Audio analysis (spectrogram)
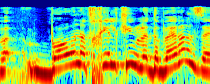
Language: Hebrew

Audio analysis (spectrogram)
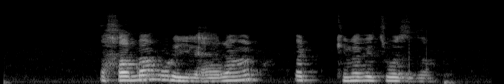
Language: Kabyle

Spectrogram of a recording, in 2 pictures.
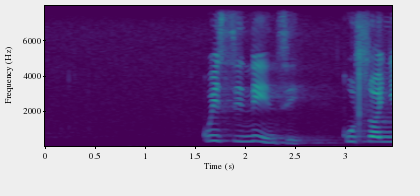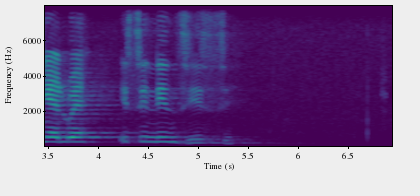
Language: Xhosa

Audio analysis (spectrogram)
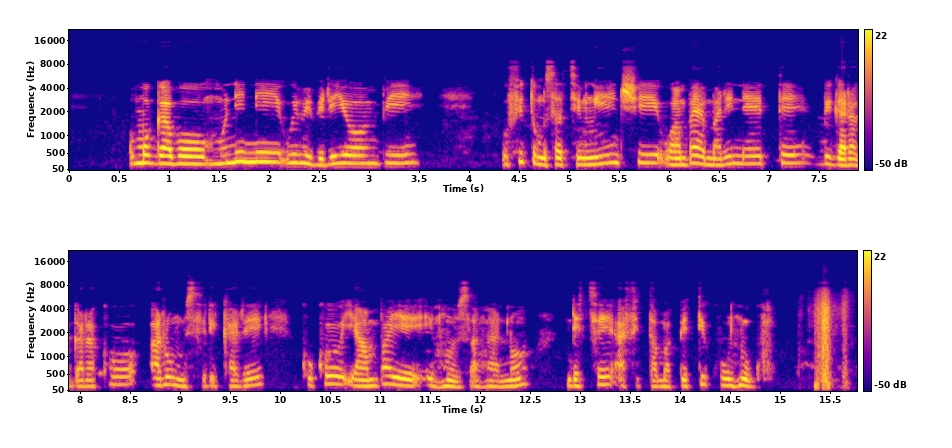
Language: Kinyarwanda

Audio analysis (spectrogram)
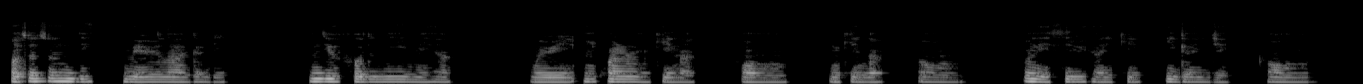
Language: Igbo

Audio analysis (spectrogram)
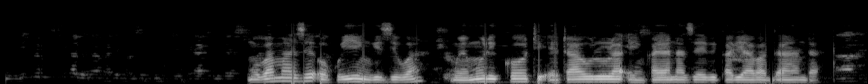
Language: Ganda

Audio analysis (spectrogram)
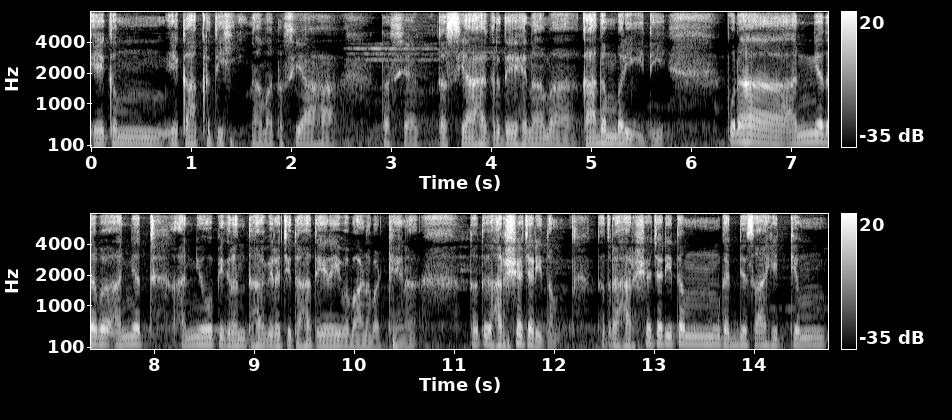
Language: Sanskrit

